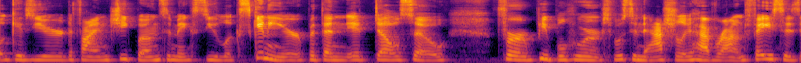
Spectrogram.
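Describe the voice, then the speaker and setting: A woman co-hosting a podcast in casual chat, animated and full of fillers and restarts. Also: lowish voice. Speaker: podcast co-host.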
